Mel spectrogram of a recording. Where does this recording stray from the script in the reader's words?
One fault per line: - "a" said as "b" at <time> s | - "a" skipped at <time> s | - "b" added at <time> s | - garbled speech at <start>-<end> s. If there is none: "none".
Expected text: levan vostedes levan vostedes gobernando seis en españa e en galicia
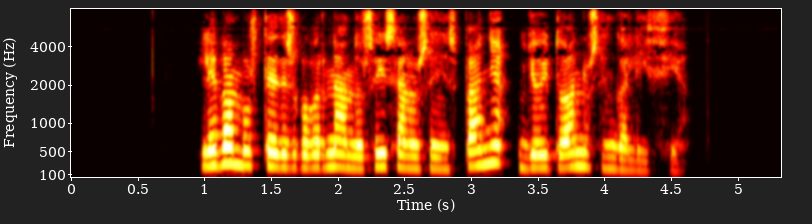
- "levan vostedes" skipped at 1.7 s
- "anos" added at 2.5 s
- "oito anos" added at 3.6 s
